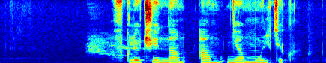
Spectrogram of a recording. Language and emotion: Russian, neutral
